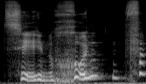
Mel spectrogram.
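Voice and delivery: high, loud, slow incredulous echo; scoffing disbelief. Acted. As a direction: repeat it as if it's a joke. Hamster staunt über Kommando. (ungläubig hoch und laut nachgefragt)

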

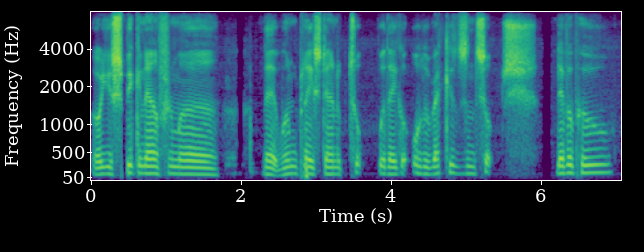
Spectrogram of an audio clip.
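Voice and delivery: put-on northern British accent. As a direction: have a go at a Liverpool accent. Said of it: "What does your British accent sound like".

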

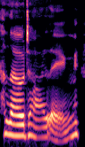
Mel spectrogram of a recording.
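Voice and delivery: a hint of a slow, sultry socialite purr; Luann's voice. Host lightly imitating a socialite greeting in the dark, slow purr. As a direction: lightly purr it, drawn out and knowing. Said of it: "hear Luann's voice being like".

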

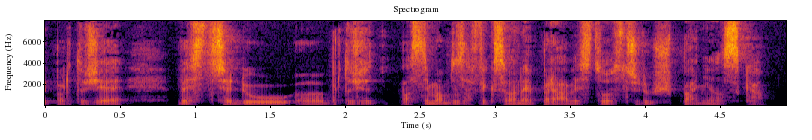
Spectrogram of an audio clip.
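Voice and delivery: ordinary talk, nothing marked

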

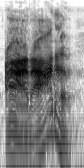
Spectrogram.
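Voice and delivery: "Arara" stretched out to show the doubled syllable; slow, emphatic "Arara", leaning on the repetition; repeated syllable stressed. Shown as a demonstration. Teacher repeating the Tupi example, "Arara" slow and emphatic. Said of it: "da última sílaba".

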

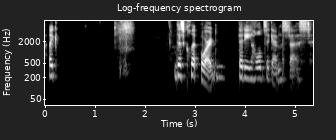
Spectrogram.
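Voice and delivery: ordinary talk, nothing marked

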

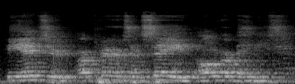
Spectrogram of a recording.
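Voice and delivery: high, loud, building preacher cry; preaching at full force. Acted. Preacher proclaiming the priests' conversion to the congregation, at full force. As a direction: preach it out to the crowd.

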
